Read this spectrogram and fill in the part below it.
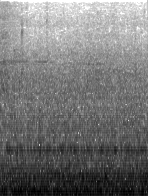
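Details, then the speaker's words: Toyota Etios after wheel bearing replacement, driving at speed on a level road: steady low road rumble with light tyre noise from worn tread and no bearing hum; the earlier humming, loudest at the front right, is gone. "അപ്പോൾ എന്തായാലും നമ്മൾ wheel bearing മാറിയിട്ട് ഇപ്പോൾ സൗണ്ടൊക്കെ clear ആയിട്ടുണ്ട് കേട്ടോ."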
